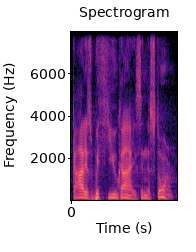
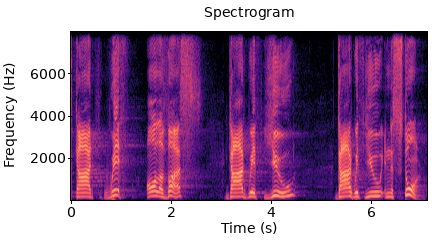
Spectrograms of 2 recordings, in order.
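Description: First: Much softer, intimate "God is with you guys in the storm"; softly repeated. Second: Loud, higher proclamation of "God with you in the storm"; proclaimed. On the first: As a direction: drop right down and say "God is with you guys in the storm" gently to them. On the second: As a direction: call "God with you in the storm" out to the congregation, raised and strong. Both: Real, not acted. Preacher proclaims, then repeats softly.

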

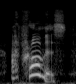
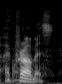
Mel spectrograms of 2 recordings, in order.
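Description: First: High, squeaky I promise; mock-earnest squeaky pledge. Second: Said in the usual way. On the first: Shown as a demonstration.

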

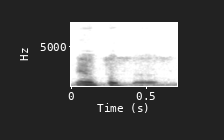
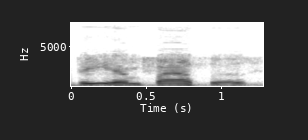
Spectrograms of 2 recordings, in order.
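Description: First: Said in the usual way. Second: "emphasis" as em-FASS-is, middle syllable stressed; deliberately wrong stress on the second syllable of "emphasis"; misplaced stress. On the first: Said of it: "That's the whole point". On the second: Shown as a demonstration. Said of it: "haven't heard it quite pronounced like that".

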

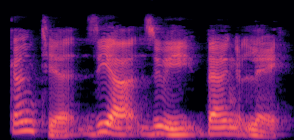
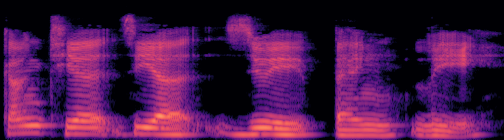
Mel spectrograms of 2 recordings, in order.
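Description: First: "钢铁zia zui bang le" slowly modelled, pitched up; demonstrating Mandarin. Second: Very slow, syllable-by-syllable Mandarin; repeating slowly. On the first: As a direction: teach "钢铁zia zui bang le" as a fluent, measured phrase. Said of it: "something you shouldn't have any trouble with. Try". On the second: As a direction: echo it haltingly, stretching every syllable. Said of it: "Tony repeated slowly". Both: A narrator's reading.

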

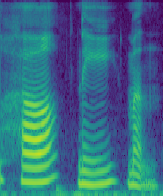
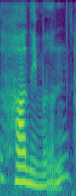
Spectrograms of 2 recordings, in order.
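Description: First: Honeymoon drawn out slowly, syllable by syllable, stressing the first. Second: Said in the usual way. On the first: Shown as a demonstration. Teacher showing learners the stress, honeymoon slowly split with first syllable stressed. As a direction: break honeymoon into three slow beats, weight on the first. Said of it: "with the stress on the first syllable". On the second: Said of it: "There are three syllables in honeymoon".

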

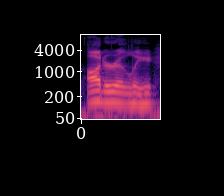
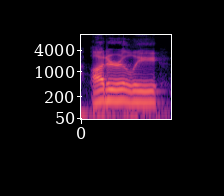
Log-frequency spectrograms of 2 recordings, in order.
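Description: The two takes are said the same way.

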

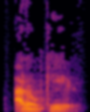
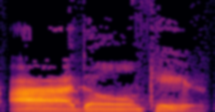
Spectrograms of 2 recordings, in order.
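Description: First: Said in the usual way. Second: "I don't care" stretched very slowly; long, slow "care", falling at the end; drawn-out defiance. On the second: Real, not acted. Defiant, repeats it shorter after.

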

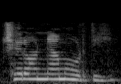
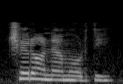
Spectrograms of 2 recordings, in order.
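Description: First: چرا نمردی with نمردی leaned on and falling; stress on نمردی. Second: چرا pushed forward, نمردی left light; stress on چرا. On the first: Grieving woman asking herself, stress on نمردی. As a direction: hit نمردی, let it drop at the end. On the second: Grieving woman asking herself again, stress on چرا. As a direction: lead with چرا, the rest trailing. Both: A narrator's reading.

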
